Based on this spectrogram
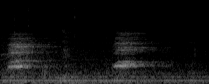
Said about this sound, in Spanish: Hay un perro ladrando. Puedes cooperar, puedes este, hacer música cooperativa con el perrito. Sí, dos perros ahora ya están colaborando.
